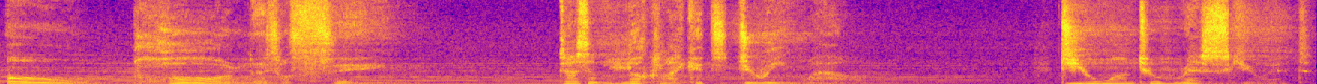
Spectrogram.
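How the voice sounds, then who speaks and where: A man voicing a kindly, gently teasing fatherly gentleman who talks to children in a video game. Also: mid-range voice, wildly swooping pitch, takes it slowly, exaggerated voice. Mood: indulgent, probing. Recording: long reverb, music underneath.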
